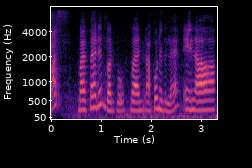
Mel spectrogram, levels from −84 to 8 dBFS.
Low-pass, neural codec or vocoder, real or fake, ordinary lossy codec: 7.2 kHz; codec, 16 kHz in and 24 kHz out, 0.6 kbps, FocalCodec, streaming, 2048 codes; fake; MP3, 64 kbps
